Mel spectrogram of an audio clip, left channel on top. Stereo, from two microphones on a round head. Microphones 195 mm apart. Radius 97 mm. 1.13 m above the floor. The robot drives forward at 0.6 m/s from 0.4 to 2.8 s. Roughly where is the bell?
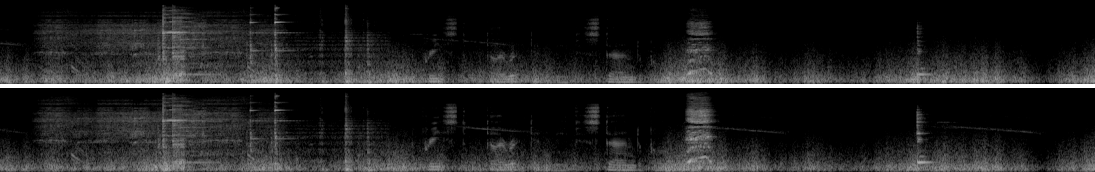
Centre.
